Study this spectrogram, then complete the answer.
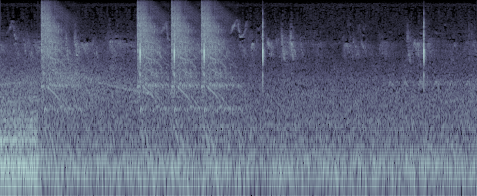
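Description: Soft clicks tap now and then.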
